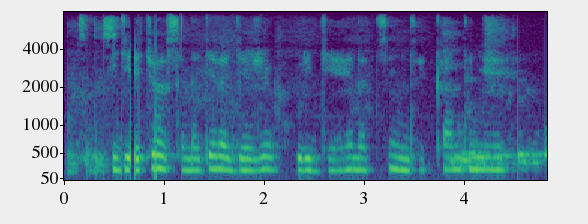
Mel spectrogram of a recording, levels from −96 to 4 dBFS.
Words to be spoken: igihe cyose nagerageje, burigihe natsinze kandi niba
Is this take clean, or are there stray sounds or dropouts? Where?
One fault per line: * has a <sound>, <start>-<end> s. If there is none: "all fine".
* has a dropout, 0.7-0.7 s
